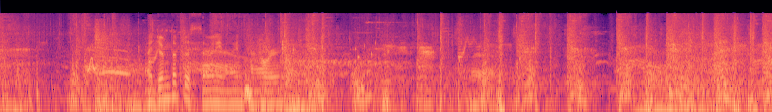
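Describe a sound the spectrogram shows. Magic blasts zap and crackle in a fight.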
